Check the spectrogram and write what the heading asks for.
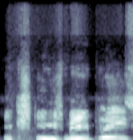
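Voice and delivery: words stretched through a yawn. Real, not acted. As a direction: apologise mid-yawn, mouth wide open. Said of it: "Sorry for yawning".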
